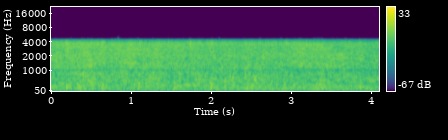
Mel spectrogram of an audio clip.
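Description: Steady wind and water noise, with a few faint ticks.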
